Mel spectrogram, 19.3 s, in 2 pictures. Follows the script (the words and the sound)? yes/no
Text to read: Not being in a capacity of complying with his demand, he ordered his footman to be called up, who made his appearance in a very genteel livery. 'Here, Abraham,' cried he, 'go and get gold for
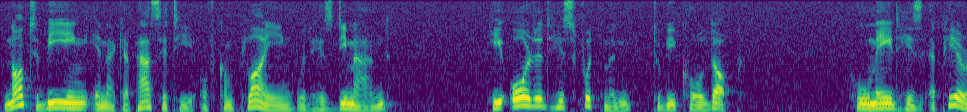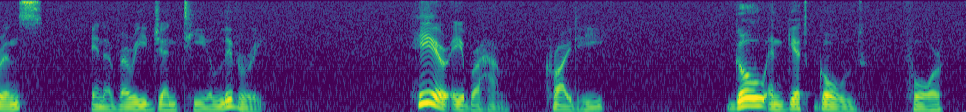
yes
